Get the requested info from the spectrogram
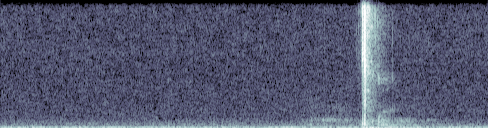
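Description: Near silence: room tone, with one brief click near the end.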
